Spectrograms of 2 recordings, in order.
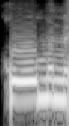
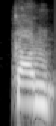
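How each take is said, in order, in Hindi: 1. स्वर लंबी 'oh' ध्वनि है। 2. स्वर छोटी 'uh' ध्वनि है। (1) "यहाँ कोम नहीं पढ़ना है" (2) "कम पढ़ना है"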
